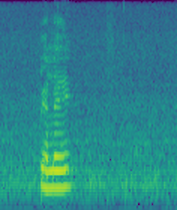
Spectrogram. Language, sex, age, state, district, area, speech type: Assamese, male, 45-60, Assam, Nalbari, rural, spontaneous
